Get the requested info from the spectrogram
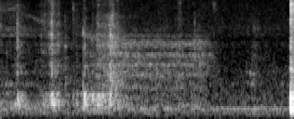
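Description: Faint clicks and light scraping of a small antenna being unscrewed from its threaded mount on a drone's radio controller, mostly in the first second.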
